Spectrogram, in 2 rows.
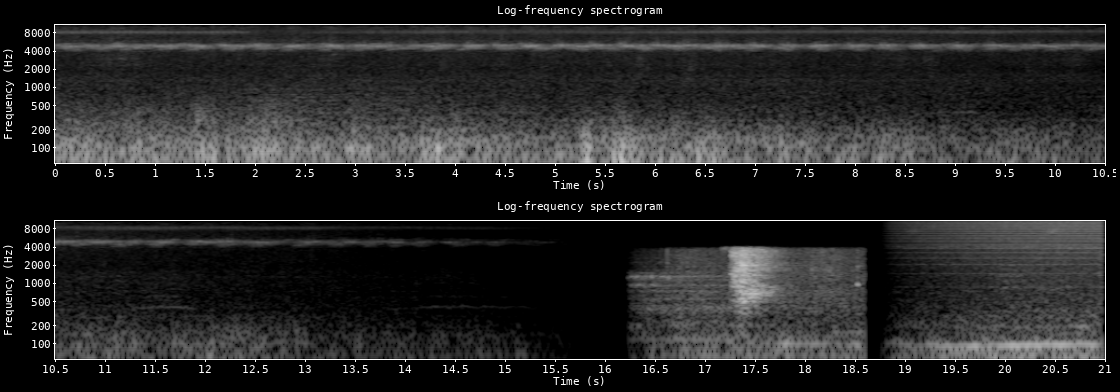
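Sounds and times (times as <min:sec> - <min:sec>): low rumbling noise: 0:16.3 - 0:21.0
high-pitched insect trill: 0:18.9 - 0:21.0.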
